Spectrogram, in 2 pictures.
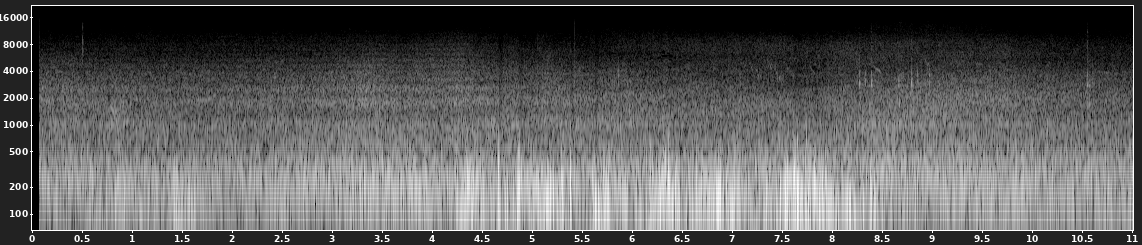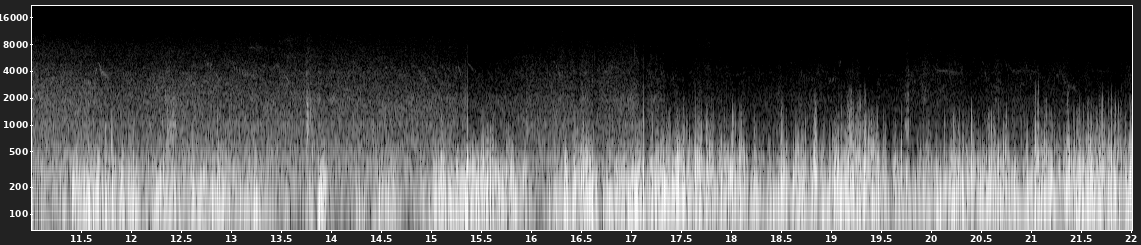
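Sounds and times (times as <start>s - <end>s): sea surf breaking on rocks: 0.1s - 18.6s
wind buffeting microphone: 0.1s - 22.0s.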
